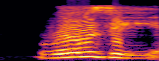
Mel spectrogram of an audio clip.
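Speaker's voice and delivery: plain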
